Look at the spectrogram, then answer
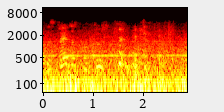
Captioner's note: Gülüyorlar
